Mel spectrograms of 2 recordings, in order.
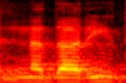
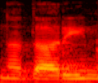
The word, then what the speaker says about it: ندارید: ذرا سا ڈفرنس ہے۔ جیسے ندارید ہے، وہ آج کے تہرانی لہجے میں جو اسٹینڈرڈ لہجہ مانا جاتا ہے، ندارید بولتے وقت ندارین ہو جاتا ہے، دارید دارین ہو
